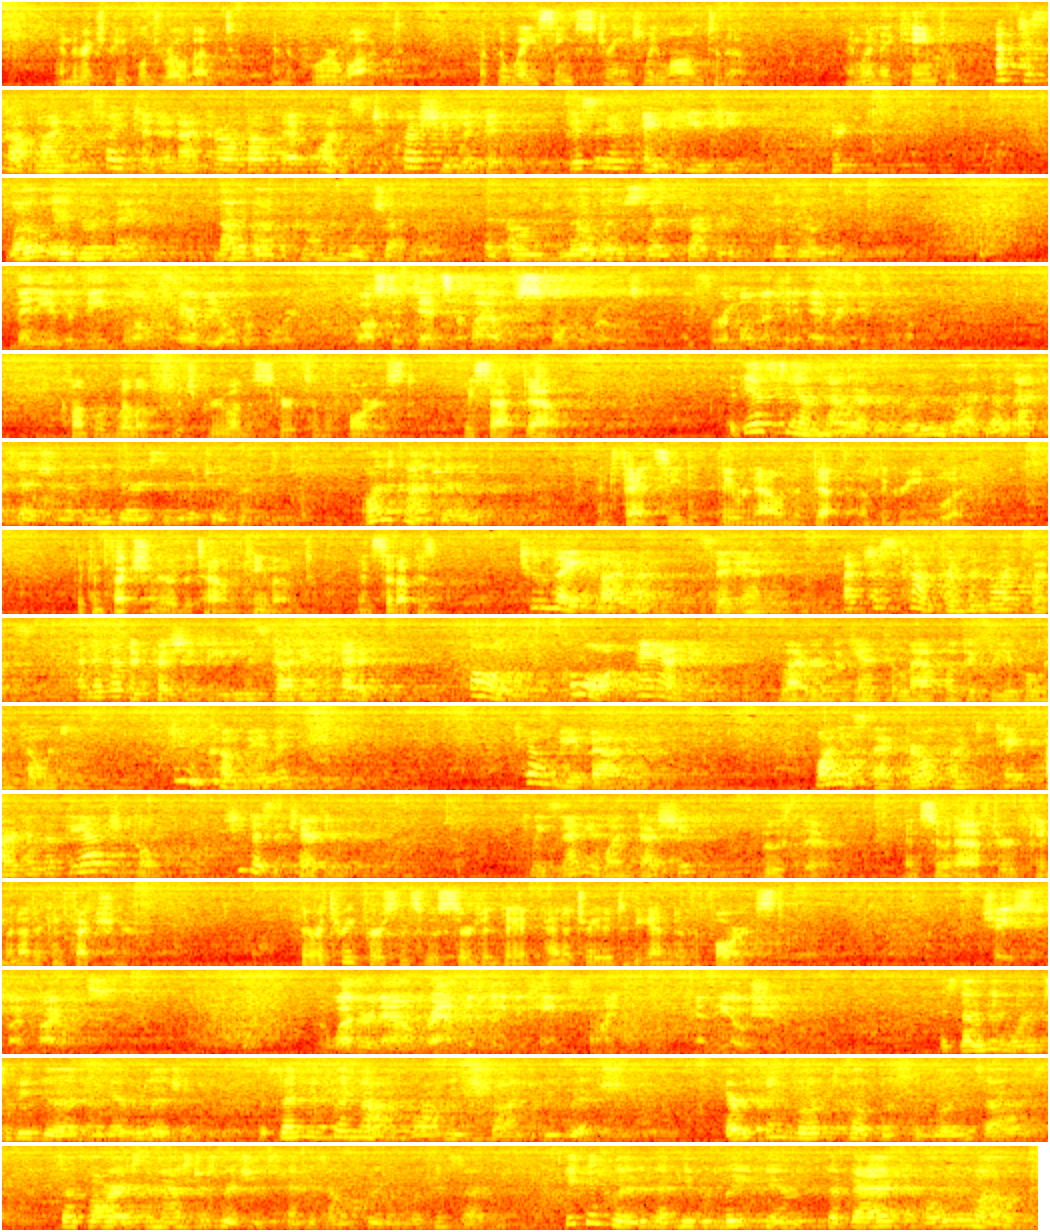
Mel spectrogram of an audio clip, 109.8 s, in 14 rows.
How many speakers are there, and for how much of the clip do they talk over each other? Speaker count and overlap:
4, no overlap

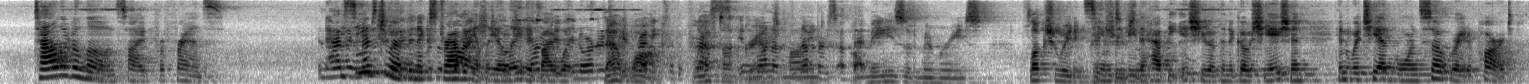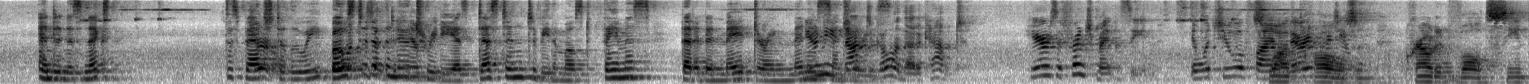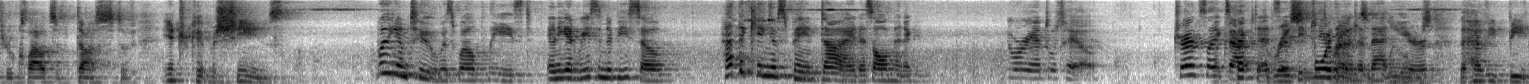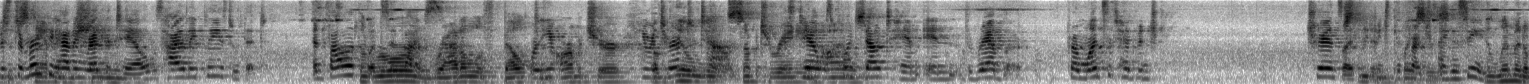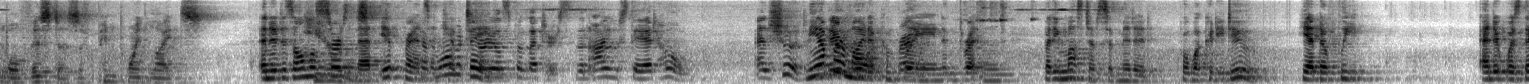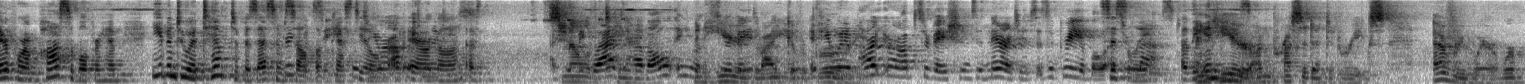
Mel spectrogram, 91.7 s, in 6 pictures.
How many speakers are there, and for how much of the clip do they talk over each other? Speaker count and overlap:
3, about 33%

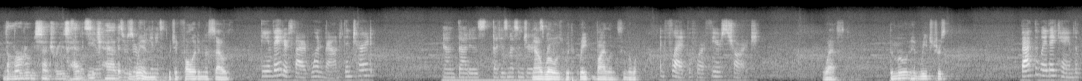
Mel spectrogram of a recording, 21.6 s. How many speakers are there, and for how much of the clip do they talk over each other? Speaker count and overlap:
4, about 12%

